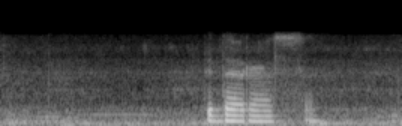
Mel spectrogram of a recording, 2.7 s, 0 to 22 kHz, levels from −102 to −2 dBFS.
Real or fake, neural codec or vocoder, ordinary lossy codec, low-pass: real; none; Opus, 32 kbps; 7.2 kHz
